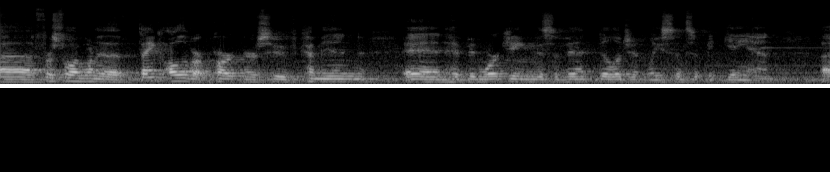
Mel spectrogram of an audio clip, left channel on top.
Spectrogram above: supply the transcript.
of all, I want to thank all of our partners who've come in and have been working this event diligently since it began.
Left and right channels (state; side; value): silent; right; 56 dB below the other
